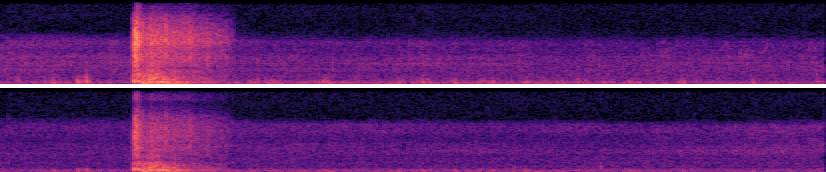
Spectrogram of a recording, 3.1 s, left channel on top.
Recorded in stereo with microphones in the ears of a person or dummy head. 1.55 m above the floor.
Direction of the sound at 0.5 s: 25° left (ahead or behind).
